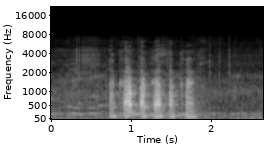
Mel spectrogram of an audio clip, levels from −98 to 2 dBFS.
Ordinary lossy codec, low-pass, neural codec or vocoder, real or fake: none; none; codec, 16 kHz, 16 kbps, FreqCodec, smaller model; fake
